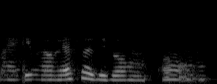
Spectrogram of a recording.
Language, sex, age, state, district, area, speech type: Assamese, female, 30-45, Assam, Majuli, urban, conversation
